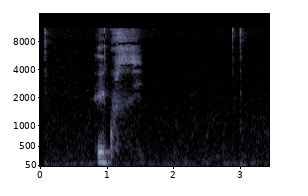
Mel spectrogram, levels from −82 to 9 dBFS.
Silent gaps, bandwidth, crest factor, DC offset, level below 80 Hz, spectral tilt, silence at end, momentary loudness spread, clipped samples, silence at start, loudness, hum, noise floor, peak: none; 12 kHz; 22 dB; under 0.1%; -66 dBFS; -2.5 dB/octave; 0.4 s; 16 LU; under 0.1%; 0.05 s; -31 LUFS; none; -62 dBFS; -14 dBFS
